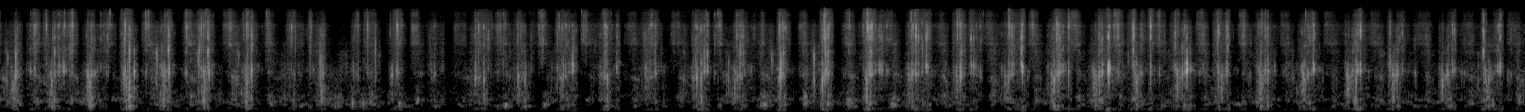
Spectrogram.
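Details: Shetland Sheepdog (Sheltie) eating, recorded for relaxation with no music: dense, rapid crunching and crisp crackling bites, closely spaced and uneven, steady throughout with short quieter gaps.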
